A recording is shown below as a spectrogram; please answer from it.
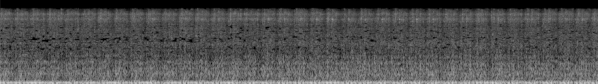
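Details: Yamaha XJ600S Diversion four, cold start, from a before-and-after repair comparison (oil change and other work): a deep, steady, even idle with no knocks or ticks; the owner heard little difference after the work.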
